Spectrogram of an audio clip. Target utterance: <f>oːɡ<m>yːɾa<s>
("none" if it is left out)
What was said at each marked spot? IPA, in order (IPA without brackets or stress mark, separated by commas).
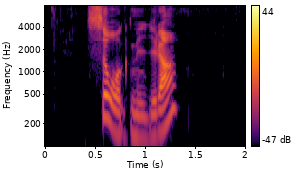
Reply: s, m, none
